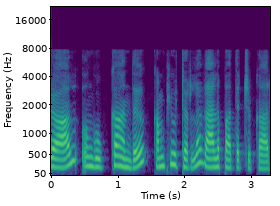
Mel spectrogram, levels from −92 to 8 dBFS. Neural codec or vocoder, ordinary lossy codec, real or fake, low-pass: codec, 16 kHz, 2 kbps, X-Codec, WavLM features, trained on Multilingual LibriSpeech; none; fake; none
